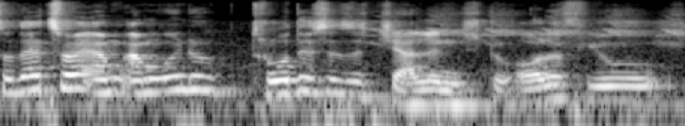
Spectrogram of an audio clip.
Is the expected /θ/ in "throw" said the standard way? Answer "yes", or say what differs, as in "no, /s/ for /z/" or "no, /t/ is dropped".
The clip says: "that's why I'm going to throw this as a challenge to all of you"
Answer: no, /t/ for /θ/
